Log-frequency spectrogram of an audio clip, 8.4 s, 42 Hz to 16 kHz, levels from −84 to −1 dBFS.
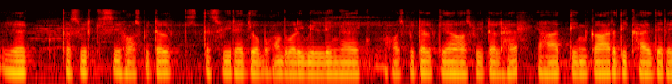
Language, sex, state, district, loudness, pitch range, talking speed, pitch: Hindi, male, Maharashtra, Nagpur, -38 LUFS, 95-105 Hz, 150 wpm, 100 Hz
